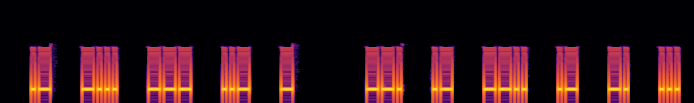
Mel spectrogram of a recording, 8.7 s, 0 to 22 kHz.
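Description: Morse code, heard as a keyed tone, about 25 wpm, spaced as for 15 wpm, 550 Hz. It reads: ABOUT GAZANS
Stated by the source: News headlines sent in Morse code at 15 words per minute, preceded by vvv.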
